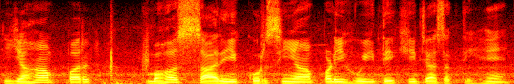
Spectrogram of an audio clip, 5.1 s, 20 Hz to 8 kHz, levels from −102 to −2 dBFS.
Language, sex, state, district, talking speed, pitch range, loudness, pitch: Hindi, male, Uttar Pradesh, Lucknow, 130 wpm, 130-145 Hz, -18 LUFS, 135 Hz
